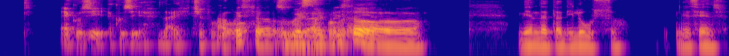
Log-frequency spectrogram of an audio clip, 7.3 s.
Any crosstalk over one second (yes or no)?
yes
